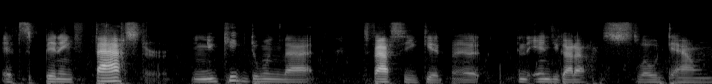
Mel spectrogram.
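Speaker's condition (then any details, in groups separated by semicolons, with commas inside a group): No condition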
